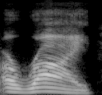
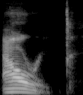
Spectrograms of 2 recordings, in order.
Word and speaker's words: awry: A couple of you sent me links and said, hey, Jake, you used the term awry on the show. You pronounced it Owry.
